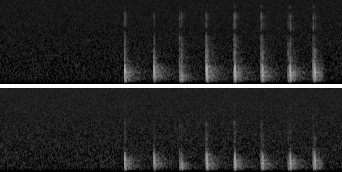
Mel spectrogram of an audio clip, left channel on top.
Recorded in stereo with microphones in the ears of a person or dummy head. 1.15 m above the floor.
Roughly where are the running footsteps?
Left.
